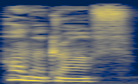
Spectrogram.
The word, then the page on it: homograph: British English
